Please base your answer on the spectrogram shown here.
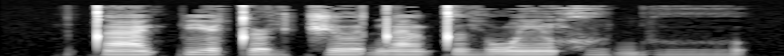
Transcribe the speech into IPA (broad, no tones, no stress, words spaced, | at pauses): tæ̃ pʲø tɹi̤t͡ʃɯ dæ̃ltli̤wĩ xʷe̤bʱṳ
